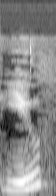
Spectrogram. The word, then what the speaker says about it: eu: biology so whenever you the EU which we pronounce u it means true and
